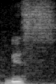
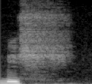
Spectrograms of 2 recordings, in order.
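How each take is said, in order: First: The word ends in a plain s sound. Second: The word ends in an sh sound. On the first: The speaker calls it right. "Bis cukup" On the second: The speaker calls it wrong. "bukan bish"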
